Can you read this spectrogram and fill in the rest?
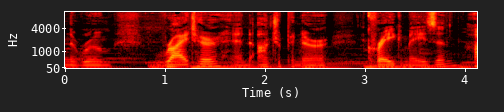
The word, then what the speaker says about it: Craig: Just a pronunciation note there. It's Craig.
